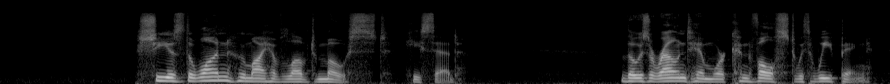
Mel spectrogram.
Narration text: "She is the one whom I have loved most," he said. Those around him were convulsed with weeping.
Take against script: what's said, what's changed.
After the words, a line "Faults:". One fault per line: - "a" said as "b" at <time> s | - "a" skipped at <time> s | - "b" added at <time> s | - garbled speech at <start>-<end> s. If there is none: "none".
"She is the one whom I have loved most," he said. Those around him were convulsed with weeping.
Faults:
none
